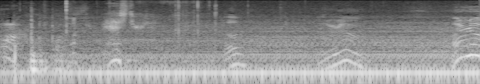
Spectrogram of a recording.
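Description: An engine idling with a steady low hum, most likely the man lift's engine, with a few light knocks in the first second.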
